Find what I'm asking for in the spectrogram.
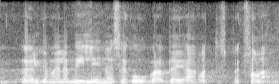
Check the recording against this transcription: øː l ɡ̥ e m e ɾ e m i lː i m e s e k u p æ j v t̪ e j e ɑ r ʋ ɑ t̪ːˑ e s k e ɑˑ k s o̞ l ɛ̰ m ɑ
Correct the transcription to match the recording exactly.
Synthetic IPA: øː l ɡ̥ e m e l e m i lː i n e s e k uː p æ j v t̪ e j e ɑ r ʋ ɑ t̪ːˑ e s p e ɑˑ k s o̞ l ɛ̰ m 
